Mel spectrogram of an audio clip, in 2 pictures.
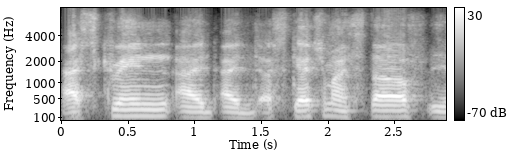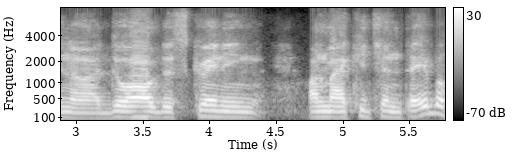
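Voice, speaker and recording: A man with a strong Haitian accent speaks at a fairly slow pace. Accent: thick Haitian. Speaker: actor and designer. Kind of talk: interview. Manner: halting with many fillers.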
